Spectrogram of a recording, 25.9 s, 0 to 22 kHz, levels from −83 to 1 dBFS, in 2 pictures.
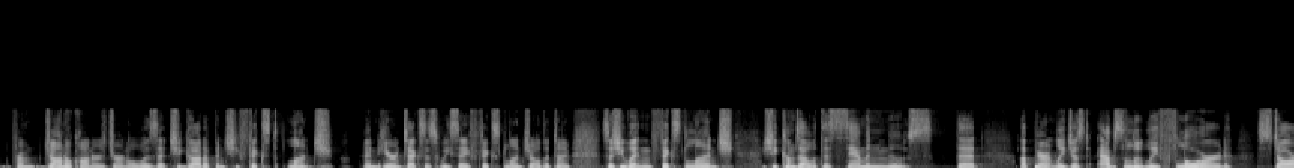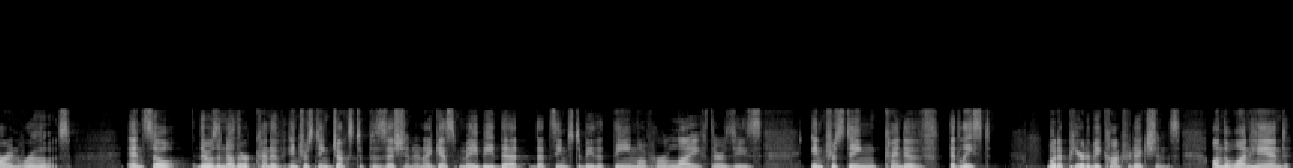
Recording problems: high frequencies cut off; noticeable; nothing above 8 kHz

